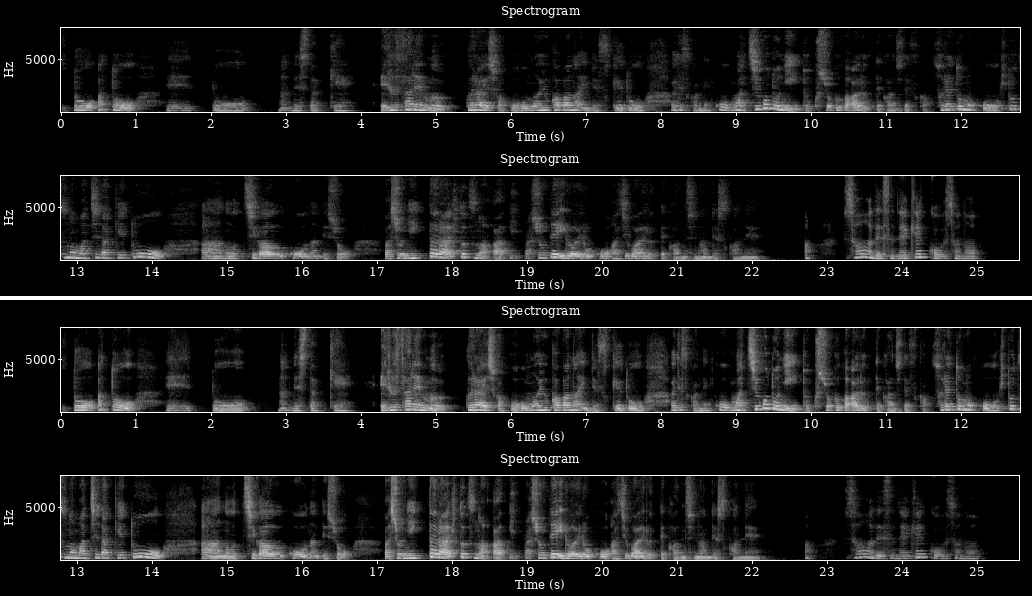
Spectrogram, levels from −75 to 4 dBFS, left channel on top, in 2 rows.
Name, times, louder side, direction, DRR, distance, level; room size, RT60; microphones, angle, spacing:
voice 1, 0.0-1.7 2.0-2.5 2.9-3.8 4.2-22.1, right 3 dB, 50° right, 0.4 m, -22 dB
voice 2, 23.2-25.0, left 5 dB, 90° left, 0.4 m, -27 dB
2.5 x 2.1 x 2.3 m
head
